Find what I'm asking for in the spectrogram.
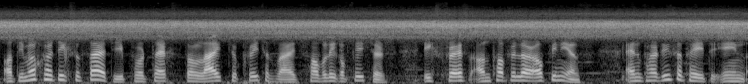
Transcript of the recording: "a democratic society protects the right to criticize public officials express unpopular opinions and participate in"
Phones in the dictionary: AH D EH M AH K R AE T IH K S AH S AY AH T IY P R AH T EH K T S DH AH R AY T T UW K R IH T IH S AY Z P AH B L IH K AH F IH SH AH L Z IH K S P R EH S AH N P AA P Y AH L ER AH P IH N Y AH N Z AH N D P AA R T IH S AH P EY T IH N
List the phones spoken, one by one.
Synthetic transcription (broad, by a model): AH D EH M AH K R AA T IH K S AH S AY AH T IY P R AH T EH K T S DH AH L AY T T UW K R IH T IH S AY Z P AH B L IH K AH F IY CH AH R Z IH K S P R EH S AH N P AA P Y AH L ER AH P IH N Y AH N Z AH N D P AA R T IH S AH P EY T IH N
